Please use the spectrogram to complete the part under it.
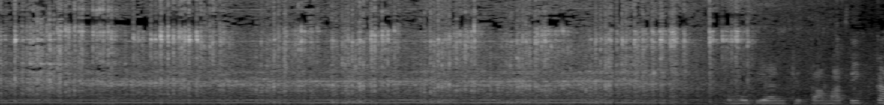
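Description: An electric hand mixer whirs steadily, then winds down.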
